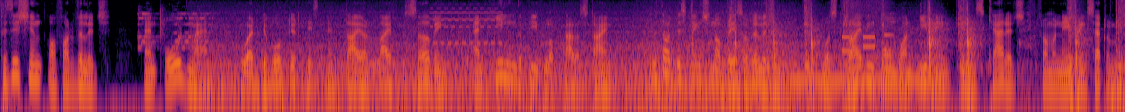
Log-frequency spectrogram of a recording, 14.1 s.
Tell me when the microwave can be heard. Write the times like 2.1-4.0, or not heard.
2.4-11.8.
